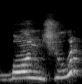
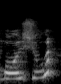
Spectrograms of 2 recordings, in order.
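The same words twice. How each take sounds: First: A clear N consonant is pronounced after bon. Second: No N consonant is pronounced after bon. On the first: The speaker calls it wrong. "it is not bonjour, so don't pronounce the M" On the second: The speaker calls it right. "Say bonjour"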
